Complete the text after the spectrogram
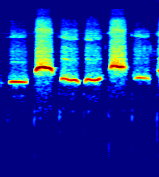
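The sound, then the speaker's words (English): Someone whistles a short, eerie horror-movie theme melody: six crisp notes in a quick, even rhythm, jumping between a lower pitch and a higher one, with no talking. “Yeah, that theme, that Halloween theme is...”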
